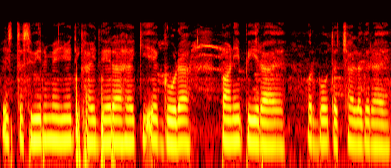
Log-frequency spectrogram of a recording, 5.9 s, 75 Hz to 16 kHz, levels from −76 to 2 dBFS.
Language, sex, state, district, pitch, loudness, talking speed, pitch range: Hindi, male, Punjab, Fazilka, 175 Hz, -17 LUFS, 215 wpm, 165-180 Hz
